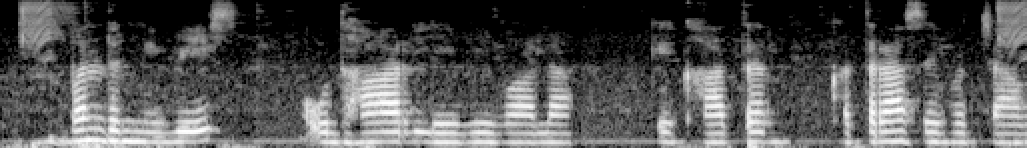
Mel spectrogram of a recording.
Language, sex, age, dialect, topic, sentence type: Bhojpuri, female, 25-30, Northern, banking, statement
